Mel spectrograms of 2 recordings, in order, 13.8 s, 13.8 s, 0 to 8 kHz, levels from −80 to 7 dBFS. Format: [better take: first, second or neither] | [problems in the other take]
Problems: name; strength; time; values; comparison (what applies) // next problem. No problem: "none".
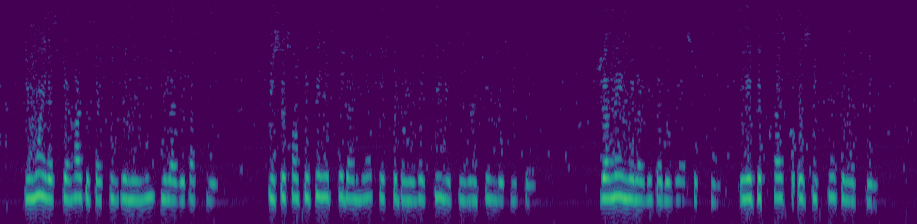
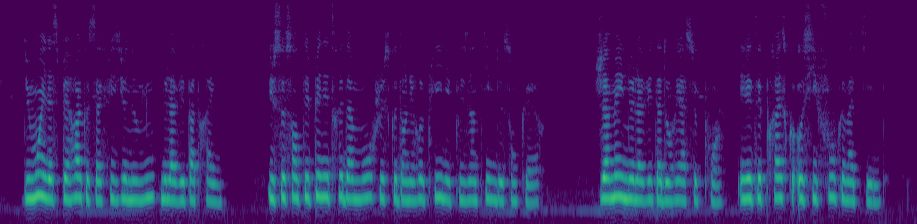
second | noise reduction (classical method spectral subtraction)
